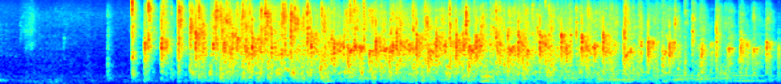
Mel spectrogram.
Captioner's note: applause; loading music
